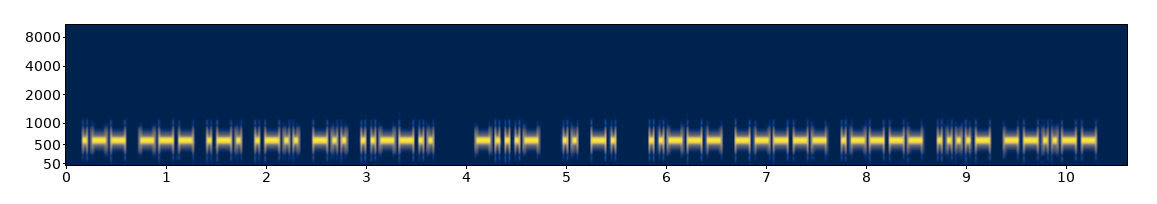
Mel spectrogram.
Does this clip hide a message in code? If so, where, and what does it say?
Yes: Morse code from 0.2 to 10.3 s, heard as a keyed tone, about 25 wpm, 600 Hz. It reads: WORLD? <BT> IN 2014,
